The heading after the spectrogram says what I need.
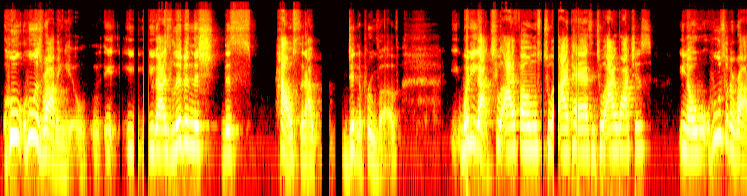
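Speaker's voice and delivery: normal talking voice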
